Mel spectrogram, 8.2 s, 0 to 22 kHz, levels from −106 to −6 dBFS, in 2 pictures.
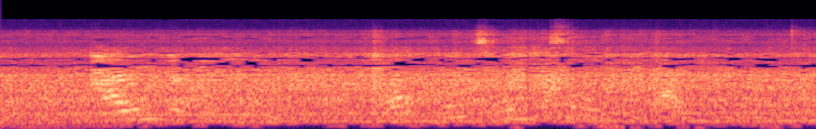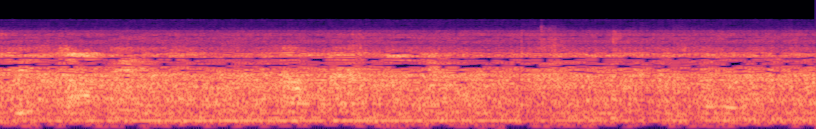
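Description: Throughout, the audio was likely squeezed through HE-AAC compression at a very low rate, which fits about 16 kbps. The upper spectrum is rebuilt from copied lower bands rather than coded, so the treble sounds gritty and metallic, heavily damaged, and stops dead above 11.8 kHz.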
